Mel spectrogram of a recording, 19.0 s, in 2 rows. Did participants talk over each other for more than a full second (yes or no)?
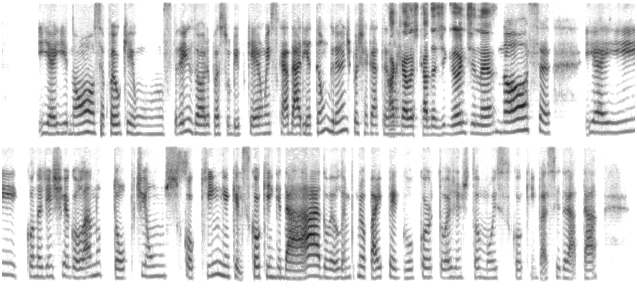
no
